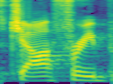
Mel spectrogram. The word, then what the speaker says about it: Jophery: His name was Joffrey Brown, but it's spelled J-O-P-H-E-R-Y. So Joffrey Brown.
